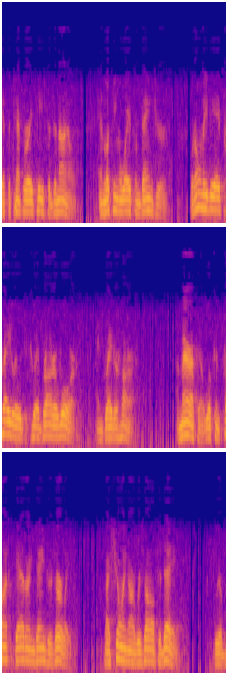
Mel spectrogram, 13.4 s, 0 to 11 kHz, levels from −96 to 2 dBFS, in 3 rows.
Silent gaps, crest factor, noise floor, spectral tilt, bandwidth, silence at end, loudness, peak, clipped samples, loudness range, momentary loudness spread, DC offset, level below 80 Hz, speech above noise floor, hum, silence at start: none; 18 dB; -54 dBFS; -11 dB/octave; 4.2 kHz; 0 s; -24 LUFS; -8 dBFS; under 0.1%; 2 LU; 11 LU; under 0.1%; -52 dBFS; 30 dB; none; 0 s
